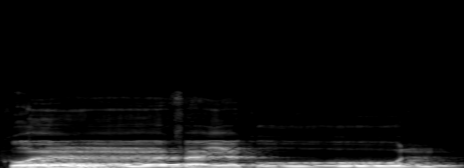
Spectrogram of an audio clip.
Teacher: കുൻ എന്ന സാക്കിനത്തായ നൂൻ ഇഖ്ഫാ ഹഖീഖി നൽകി മറച്ചു മണിക്കുക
